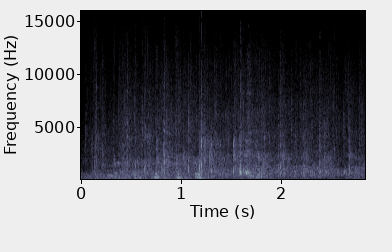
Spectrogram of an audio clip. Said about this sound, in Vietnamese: Giỏi quá, cho một tràng pháo tay đi.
